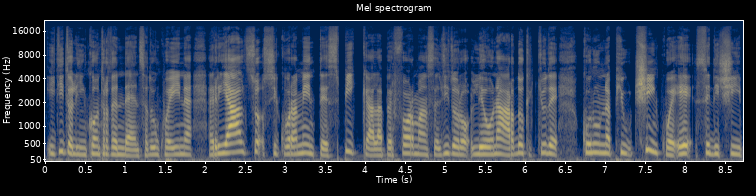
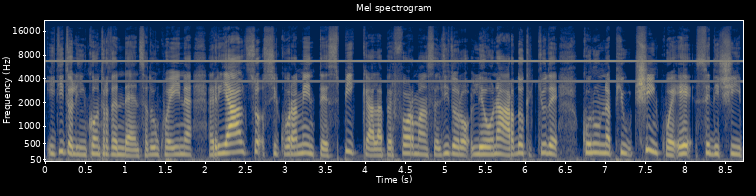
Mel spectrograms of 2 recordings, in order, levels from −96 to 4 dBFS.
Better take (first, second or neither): first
